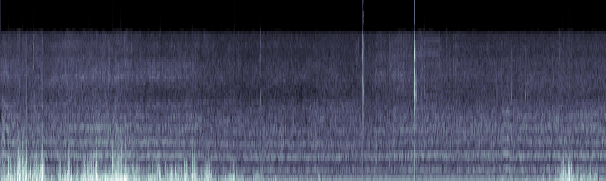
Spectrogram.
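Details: Many bees visiting potted Easter hyacinth plants outside a front door in spring: low, rough buzzing swells in overlapping bursts for the first five seconds, fades to a faint hum, then surges again near the end.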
